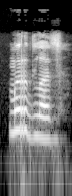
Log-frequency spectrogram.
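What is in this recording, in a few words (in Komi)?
"мырдлӧз", Komi, female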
